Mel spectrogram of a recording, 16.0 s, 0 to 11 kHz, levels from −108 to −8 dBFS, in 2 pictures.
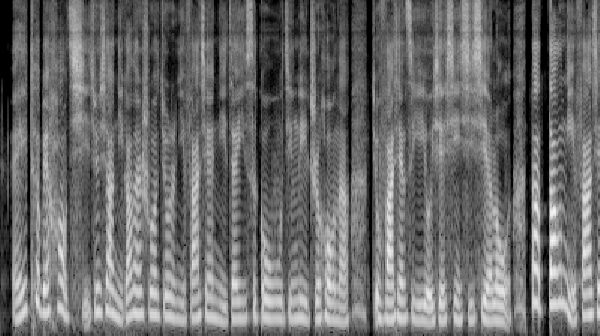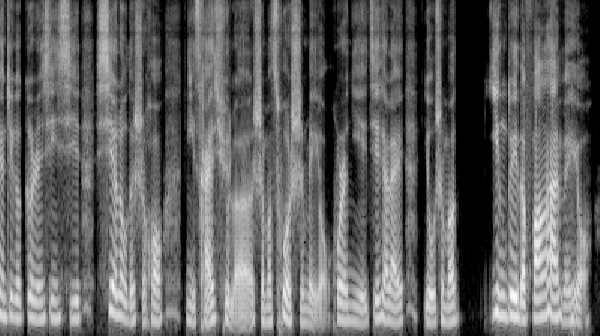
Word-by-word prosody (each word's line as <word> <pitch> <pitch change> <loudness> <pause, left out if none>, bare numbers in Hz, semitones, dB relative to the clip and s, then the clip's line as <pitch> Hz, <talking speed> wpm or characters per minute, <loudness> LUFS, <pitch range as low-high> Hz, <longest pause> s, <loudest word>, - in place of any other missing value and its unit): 诶， 200 +9 -2
特 340 +4 -3
别 230 - +2
好 270 -1 -2
奇， 185 -3 -1
就 240 0 -4
像 235 -4 0
你 160 - -7
刚 190 +3 0
才 220 -1 0
说 220 -1 -2
的 210 - -3
就 200 0 -4
是 180 - -5
你 165 -1 -9
发 180 +2 -1
现 195 -2 -4
你 155 -4 -8
在 170 +3 -2
一 175 0 -7
次 185 0 -5
购 180 - -2
物 175 0 -5
经 175 +1 -8
历 170 -2 -4
之 170 - -2
后 175 -2 0
呢， 145 -2 -4 0.3
就 - - -3
发 170 -2 +5
现 180 -1 -2
自 190 - -4
己 160 -2 -6
有 140 -3 +1
一 - - -3
些 155 -1 -1
信 175 -2 -3
息 165 -1 -2
泄 170 -2 +2
露。 155 -1 0 0.3
那 335 -1 +7
当 320 +1 +5
你 205 - -2
发 205 +6 +3
现 220 -3 -1
这 200 - -3
个 175 -2 -2
个 195 +1 -2
人 170 -1 -2
信 180 -1 -5
息 175 -1 -3 0.2
泄 250 -4 +3
露 200 -4 0
的 150 - -4
时 150 -2 -4
候， 145 -1 -2 0.3
你 155 -4 -7
采 155 - +2
取 175 -1 -2
了 - - -1
什 - - -2
么 145 - -3
措 155 - +2
施 140 - -2
没 135 - -5
有？ - - -4
或 170 - +2
者 155 - +2
你 145 -4 -6
接 180 +6 -3
下 170 - +1
来 155 0 0 0.3
有 140 -2 0
什 165 +2 -3
么 145 +2 +1 0.4
应 210 -2 +2
对 205 -2 +10
的 170 -4 +7
方 185 +3 +6
案 195 0 +5
没 150 +1 -4
有？ - - -3
175 Hz, 305 characters per minute, -22 LUFS, 160-200 Hz, 0.4 s, 对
